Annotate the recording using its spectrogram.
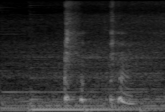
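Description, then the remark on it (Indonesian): Two short, sharp coughs about half a second apart, with no talking and only a low steady hum in the background. “bukan batuk corona guys”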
